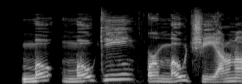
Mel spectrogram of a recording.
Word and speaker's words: mochi: It's pronounced mochi.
